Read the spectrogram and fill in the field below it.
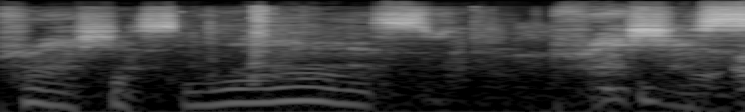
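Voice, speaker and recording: Someone does a put-on character voice. Loud background noise is present. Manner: gloating, obsessive, hissing.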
